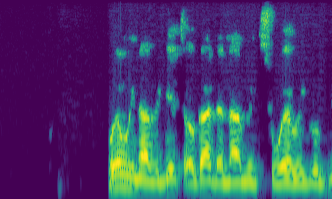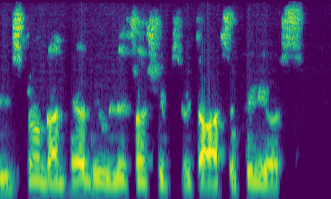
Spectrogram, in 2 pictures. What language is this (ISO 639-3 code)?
pcm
